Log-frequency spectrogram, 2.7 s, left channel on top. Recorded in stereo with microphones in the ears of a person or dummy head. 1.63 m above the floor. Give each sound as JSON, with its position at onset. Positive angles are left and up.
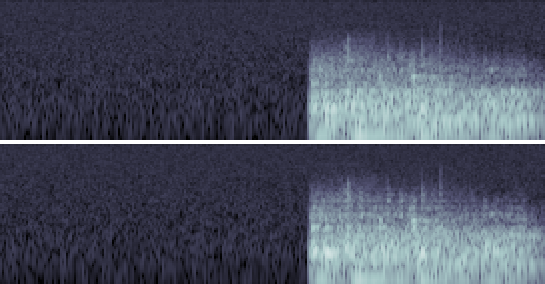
{"t": 1.5, "sound": "a splash", "side_deg": -10, "distance_m": 0.6}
